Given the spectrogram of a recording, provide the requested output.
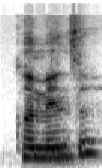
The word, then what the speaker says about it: Clemenza: Clemenza?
